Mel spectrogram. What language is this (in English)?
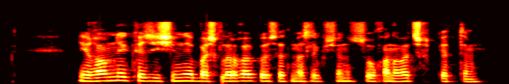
Uyghur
